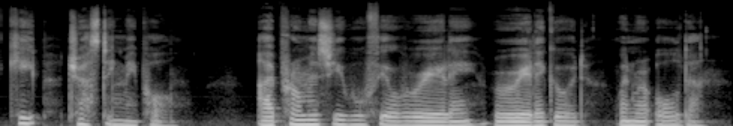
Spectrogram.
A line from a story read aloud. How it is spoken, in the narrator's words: whisper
